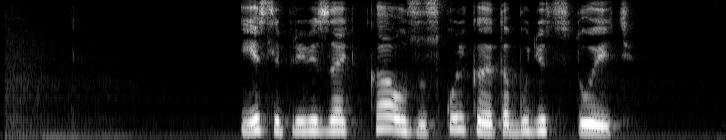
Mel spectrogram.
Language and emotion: Russian, neutral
